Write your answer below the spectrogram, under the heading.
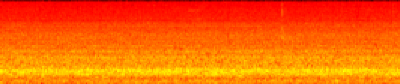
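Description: A fan running steadily, an even, unchanging whoosh.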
